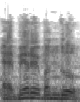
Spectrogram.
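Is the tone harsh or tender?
harsh. It is said in a plain, stern tone. The speaker calls it wrong.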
